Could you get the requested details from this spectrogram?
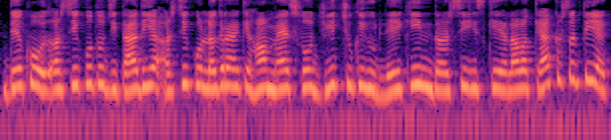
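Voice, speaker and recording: A woman with a high voice gives chatty updates on a television serial. She talks straight to her viewers as friends, often restarting her words mid-sentence. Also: fairly even intonation, a little fast, darkish tone. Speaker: TV serial gossip presenter.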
